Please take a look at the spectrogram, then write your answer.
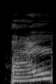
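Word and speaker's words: Byrne: So, you do have is it Rose Burn? Burn. It's burn. I think it's called Burn. I mean, I think she pronounced it burn.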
